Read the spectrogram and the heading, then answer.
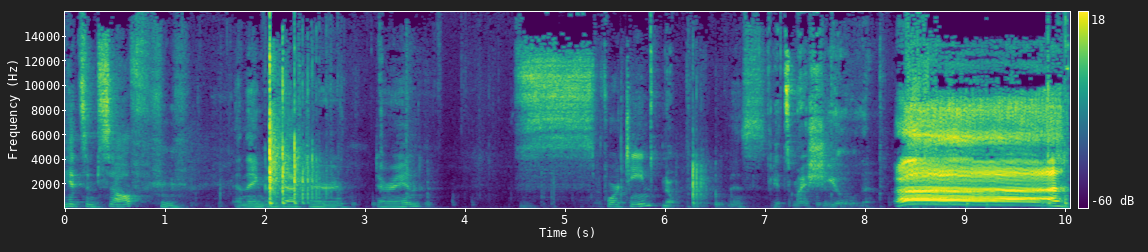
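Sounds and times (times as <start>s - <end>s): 
speech: 0.0s - 3.8s, 5.4s - 10.0s
man yelling in character during a tabletop role-playing game: 8.3s - 10.0s.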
